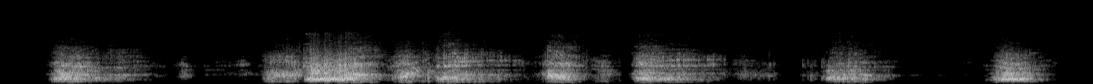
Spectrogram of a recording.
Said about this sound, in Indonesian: Betul, suara harimau mengaum. Anak-anak, tahukah kalian mengapa anak-anak bisa menyanyi dan harimau dapat mengaum?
